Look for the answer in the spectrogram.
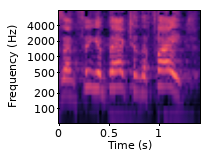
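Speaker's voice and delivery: "fight" punched loud at the end; stress on FIGHT. Shown as a demonstration. Preacher voicing Paul looking back, heavy stress on "fight". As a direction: build up high and land hard on "fight". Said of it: "the emphasis is on the fight".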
